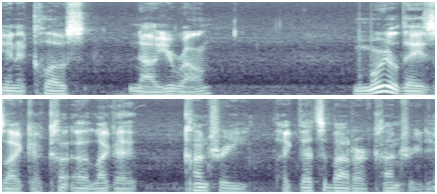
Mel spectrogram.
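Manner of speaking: ordinary talk, nothing marked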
